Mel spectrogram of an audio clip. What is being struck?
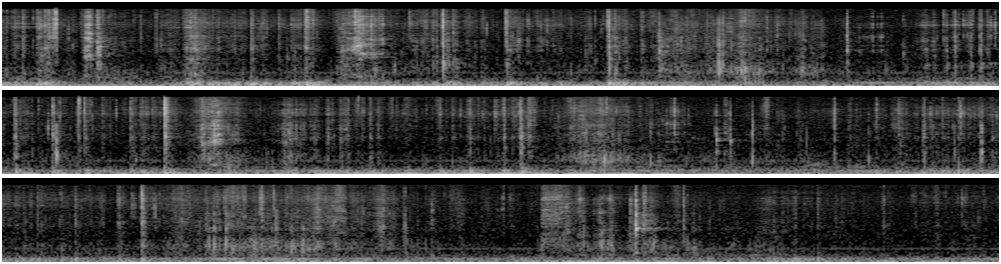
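Bar of soap cut with a metal blade.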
